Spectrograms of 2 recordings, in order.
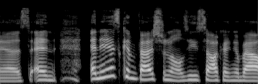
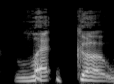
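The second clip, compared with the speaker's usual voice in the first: mock-stern, put-on woman's voice; 4 semitones lower than usual. Describing how Lisa rounds up the horses, imitating Lisa's stern voice. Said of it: "she uses her stern voice".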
